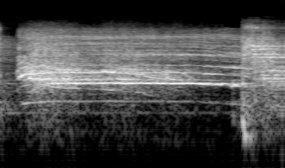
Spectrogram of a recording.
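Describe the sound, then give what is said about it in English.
A movie character's loud, drawn-out scream while falling, holding steady for about two seconds with the pitch sagging slightly before it cuts off abruptly; not a Wilhelm scream. “Thank God, no Wilhelm scream.”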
